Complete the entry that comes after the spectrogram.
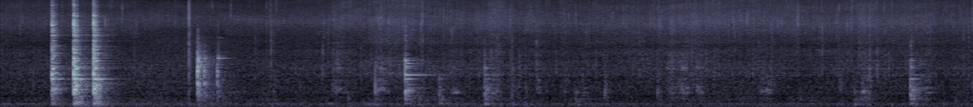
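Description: Diced onions sizzling in oil in a stainless steel frying pan, with a few sharp knocks about a second in, then a wooden spoon scraping and stirring through the onions as turmeric is mixed in.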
